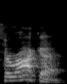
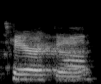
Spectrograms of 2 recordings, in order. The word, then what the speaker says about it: Terrica: say it right again is it taraka no it's terrica eric i'm sorry i'm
